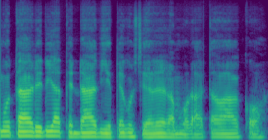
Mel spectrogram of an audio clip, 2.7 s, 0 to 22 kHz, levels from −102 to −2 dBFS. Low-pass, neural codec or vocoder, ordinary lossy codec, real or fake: none; codec, 44.1 kHz, 3.4 kbps, Pupu-Codec; none; fake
